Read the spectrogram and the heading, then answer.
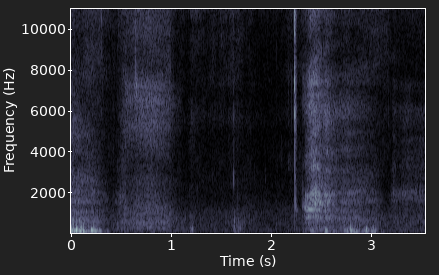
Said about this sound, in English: Sorry about the puffing and panting, but the weight vest is clearly working.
